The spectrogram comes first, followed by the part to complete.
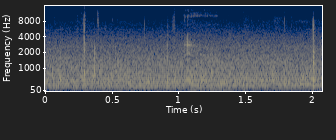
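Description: Steady rushing of a flowing river, with a couple of faint light clicks of plastic discs being handled.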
